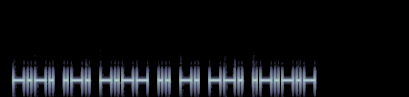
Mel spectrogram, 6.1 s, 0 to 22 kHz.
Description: Morse code, heard as a keyed tone, about 22 wpm, 700 Hz. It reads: CRYING.
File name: practice / 22wpm / Sentences with 4-Word Phrases - 22wpm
